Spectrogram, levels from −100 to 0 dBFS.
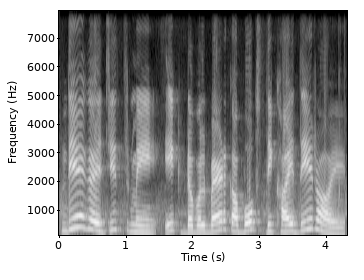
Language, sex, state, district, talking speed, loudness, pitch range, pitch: Hindi, female, Uttar Pradesh, Shamli, 180 wpm, -14 LUFS, 235-300 Hz, 255 Hz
